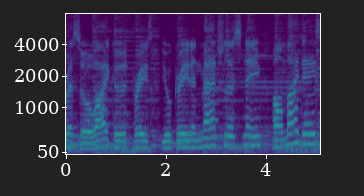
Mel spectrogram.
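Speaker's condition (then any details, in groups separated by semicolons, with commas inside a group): No condition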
